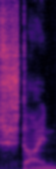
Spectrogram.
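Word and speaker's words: Stijn: Um but yeah, I would 100% recommend um if you like the music Stein Van Waker and it's S T I J N if you're wondering how that's spelled.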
